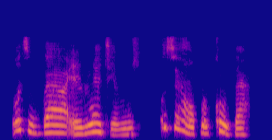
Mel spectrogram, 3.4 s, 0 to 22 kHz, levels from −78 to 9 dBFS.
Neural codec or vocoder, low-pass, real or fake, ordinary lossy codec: codec, 16 kHz, 1.1 kbps, Voila-Tokenizer; none; fake; none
